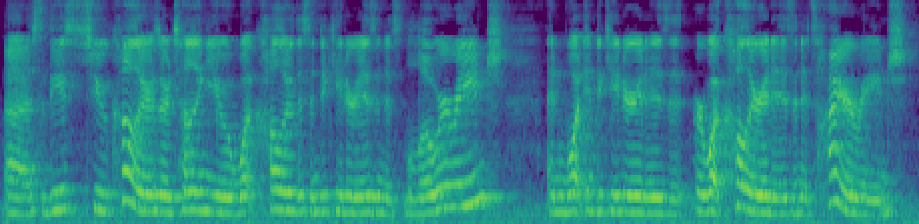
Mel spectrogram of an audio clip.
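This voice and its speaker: The roomy recording has clear background noise. A woman with a fairly high voice teaches in a casual, explanatory way. She goes step by step, as in an informal tutorial at a desk. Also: moderate pace. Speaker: chemistry teacher. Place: indoor room, at a desk over paper.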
